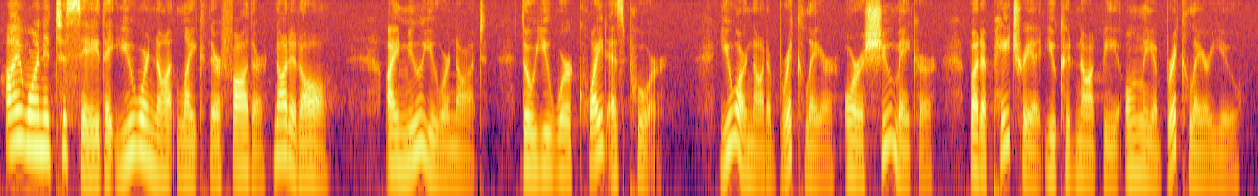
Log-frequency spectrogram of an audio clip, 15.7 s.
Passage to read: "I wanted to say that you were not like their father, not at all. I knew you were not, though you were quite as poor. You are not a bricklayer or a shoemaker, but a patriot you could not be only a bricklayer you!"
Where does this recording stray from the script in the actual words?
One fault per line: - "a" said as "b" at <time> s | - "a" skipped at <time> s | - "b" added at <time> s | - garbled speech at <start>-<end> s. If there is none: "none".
none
